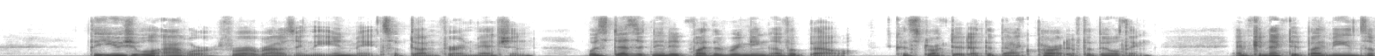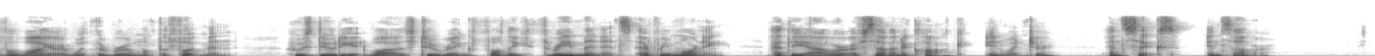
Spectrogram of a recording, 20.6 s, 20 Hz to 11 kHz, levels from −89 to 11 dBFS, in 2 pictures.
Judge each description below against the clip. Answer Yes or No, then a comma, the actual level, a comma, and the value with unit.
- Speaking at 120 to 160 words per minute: No, average, 180 wpm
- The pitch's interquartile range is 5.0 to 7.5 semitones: No, average, 4.0 semitones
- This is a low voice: Yes, low, 105 Hz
